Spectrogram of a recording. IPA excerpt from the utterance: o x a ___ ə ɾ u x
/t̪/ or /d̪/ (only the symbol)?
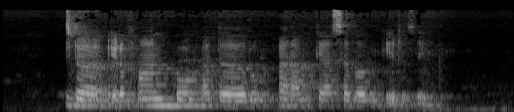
d̪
